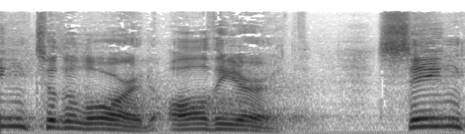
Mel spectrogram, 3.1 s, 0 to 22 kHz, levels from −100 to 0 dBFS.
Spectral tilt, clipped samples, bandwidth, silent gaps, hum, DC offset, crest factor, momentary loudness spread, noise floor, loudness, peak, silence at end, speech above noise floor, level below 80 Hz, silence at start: -4 dB/octave; under 0.1%; 15.5 kHz; none; none; under 0.1%; 14 dB; 6 LU; -49 dBFS; -18 LUFS; -4 dBFS; 0 s; 32 dB; -58 dBFS; 0 s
